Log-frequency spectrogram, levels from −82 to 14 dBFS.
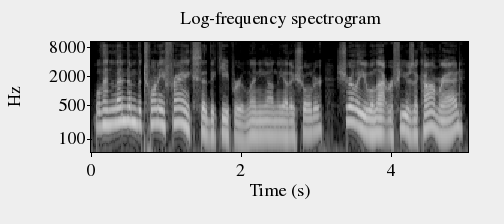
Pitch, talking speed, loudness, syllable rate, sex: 155 Hz, 260 wpm, -16 LUFS, 6.9 syllables/s, male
